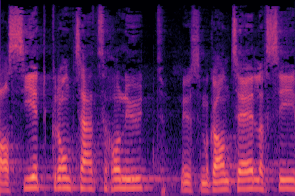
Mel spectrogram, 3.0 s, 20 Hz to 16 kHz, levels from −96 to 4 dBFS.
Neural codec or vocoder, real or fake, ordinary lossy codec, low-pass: vocoder, 48 kHz, 128 mel bands, Vocos; fake; MP3, 64 kbps; 14.4 kHz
